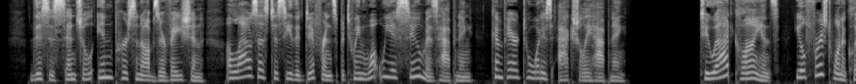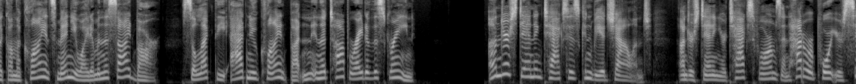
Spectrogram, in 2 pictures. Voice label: Authoritative eLearning samples Conversational, Friendly - Warm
